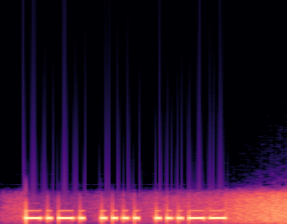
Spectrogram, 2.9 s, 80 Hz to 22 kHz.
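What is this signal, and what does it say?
Morse code, heard as a keyed tone, about 22 wpm, 720 Hz. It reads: CH3
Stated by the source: Morse from KPH's Night of Nights XX maritime radiotelegraphy event, received in Chiapas, Mexico about 3,800 km away on a Kenwood R-600 with a grounded 10 m long-wire antenna.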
